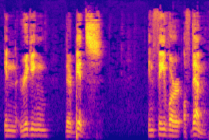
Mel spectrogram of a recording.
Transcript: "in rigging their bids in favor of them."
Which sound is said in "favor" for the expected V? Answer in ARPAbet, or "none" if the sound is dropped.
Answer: V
